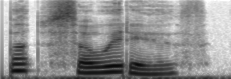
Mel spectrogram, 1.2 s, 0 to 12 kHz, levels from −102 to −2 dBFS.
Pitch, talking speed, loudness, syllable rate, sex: 195 Hz, 210 wpm, -15 LUFS, 4.8 syllables/s, female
